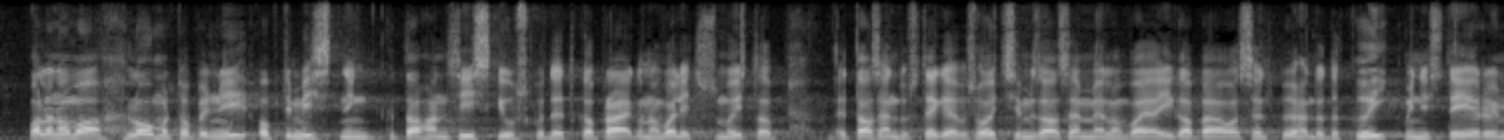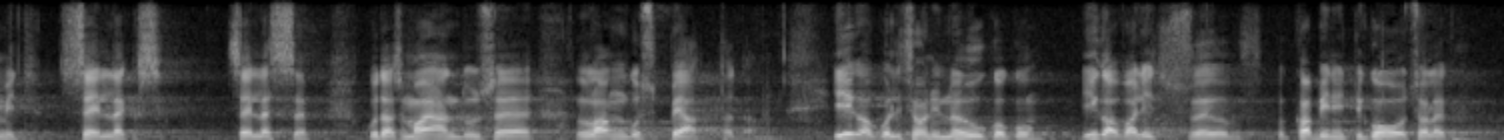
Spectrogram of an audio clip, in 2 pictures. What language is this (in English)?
Estonian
